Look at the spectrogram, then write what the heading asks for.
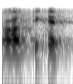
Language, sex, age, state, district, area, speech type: Assamese, male, 18-30, Assam, Charaideo, urban, conversation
